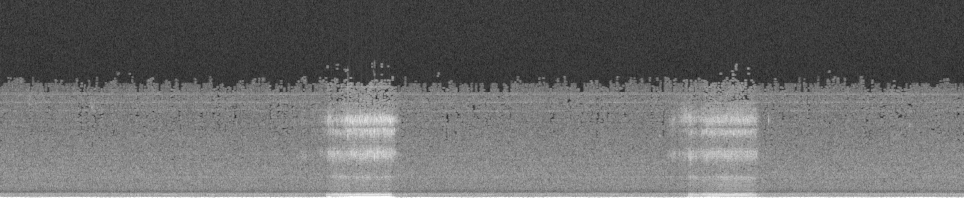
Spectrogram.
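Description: Two loud, rattling, nasal snores about five seconds apart over a steady low rumble of breathing from a sleeping flat-faced dog.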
